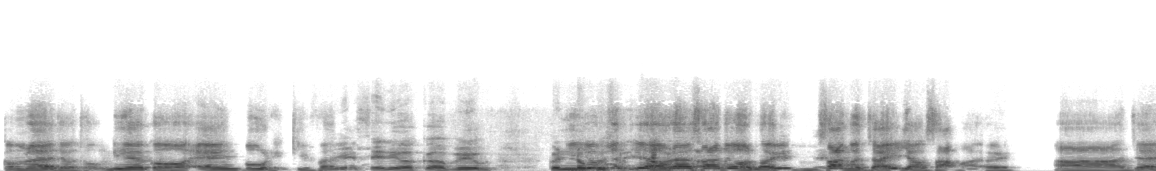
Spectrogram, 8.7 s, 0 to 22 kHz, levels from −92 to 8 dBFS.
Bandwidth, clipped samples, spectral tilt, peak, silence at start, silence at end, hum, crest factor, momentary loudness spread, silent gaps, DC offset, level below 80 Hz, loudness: 10 kHz; under 0.1%; -4.5 dB/octave; -6 dBFS; 0.05 s; 0 s; none; 16 dB; 12 LU; none; under 0.1%; -70 dBFS; -23 LUFS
